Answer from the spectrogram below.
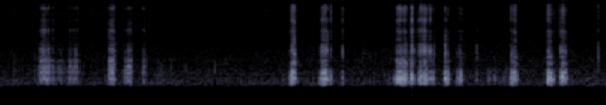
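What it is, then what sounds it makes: Metal dip pen scratching on a paper sketchbook page. A metal nib in a wooden dip-pen holder scratches long lines onto the cream paper page of an open sketchbook lying flat on a dark desk while drawing. Short, dry, creaky scratching strokes come in irregular bursts with quiet pauses between them. The sound is thin and papery, centred in the mid-range with no low end.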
